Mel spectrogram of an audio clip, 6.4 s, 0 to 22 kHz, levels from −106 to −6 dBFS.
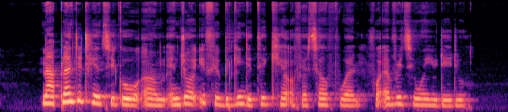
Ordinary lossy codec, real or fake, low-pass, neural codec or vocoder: none; real; none; none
